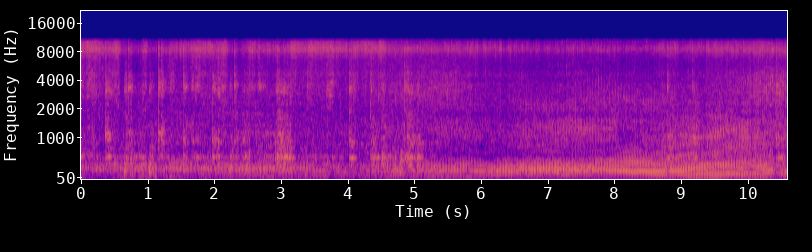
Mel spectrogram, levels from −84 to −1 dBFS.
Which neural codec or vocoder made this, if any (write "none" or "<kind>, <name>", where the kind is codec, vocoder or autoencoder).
none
